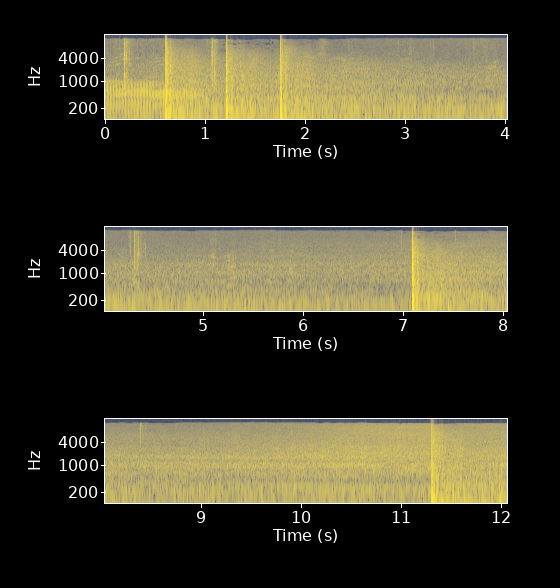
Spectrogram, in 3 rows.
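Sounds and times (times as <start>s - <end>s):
low echoing rumble: 0.0s - 9.0s
firework shells exploding: 0.6s - 5.9s, 7.0s - 8.6s, 11.3s - 12.0s.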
